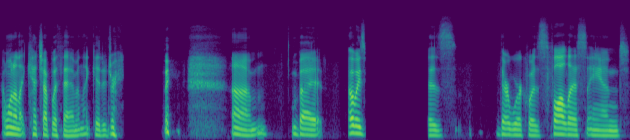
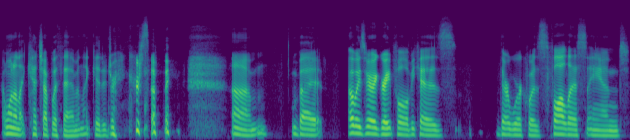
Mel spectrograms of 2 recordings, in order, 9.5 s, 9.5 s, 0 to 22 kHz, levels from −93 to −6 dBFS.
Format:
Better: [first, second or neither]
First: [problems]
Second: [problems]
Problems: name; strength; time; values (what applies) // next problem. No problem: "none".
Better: second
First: audio cutting out; at 2 s for 0.5 s and at 5.5 s for 1 s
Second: none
